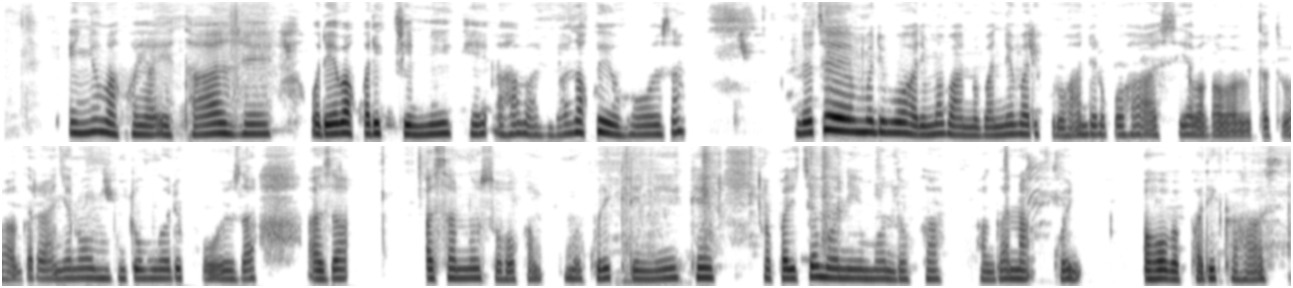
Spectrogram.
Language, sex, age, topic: Kinyarwanda, female, 18-24, health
